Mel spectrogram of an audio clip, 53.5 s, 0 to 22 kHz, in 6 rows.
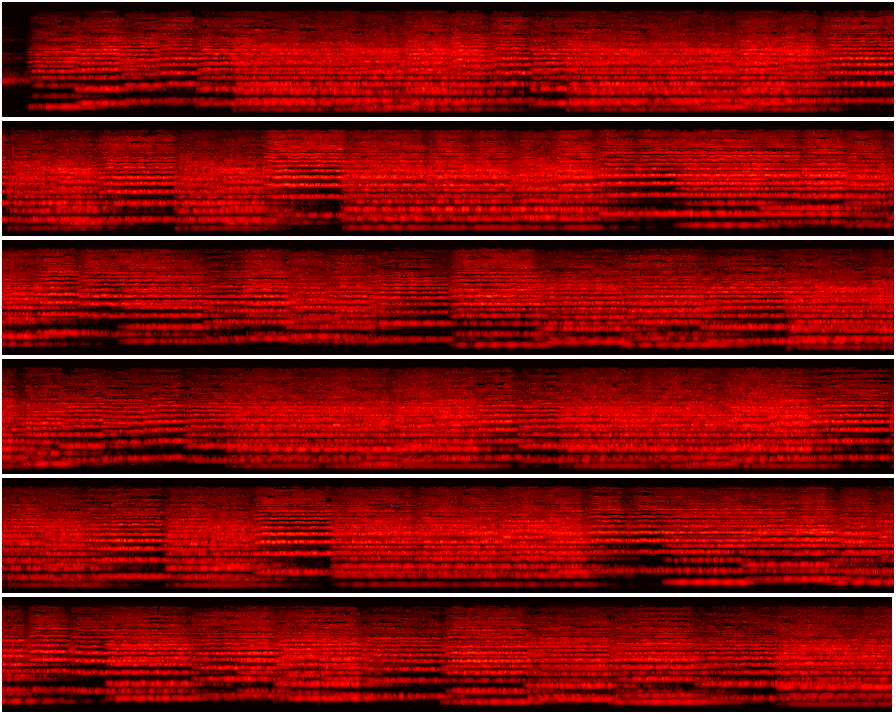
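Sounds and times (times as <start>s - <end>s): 
two violins playing: 0.3s - 53.5s.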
